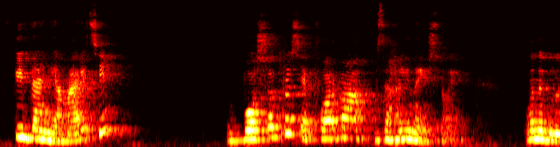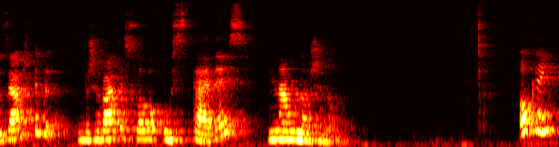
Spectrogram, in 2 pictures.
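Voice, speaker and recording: A woman teaching a language lesson, explaining briskly and slowly drilling words one at a time with clear enunciation. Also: on the high side, reverberant. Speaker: Spanish teacher.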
